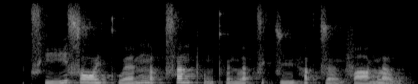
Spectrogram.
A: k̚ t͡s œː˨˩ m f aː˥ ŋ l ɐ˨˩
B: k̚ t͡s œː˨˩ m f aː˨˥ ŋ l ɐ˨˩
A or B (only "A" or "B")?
B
